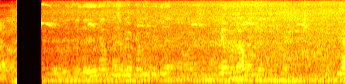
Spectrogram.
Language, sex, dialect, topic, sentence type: Bhojpuri, male, Northern, banking, question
